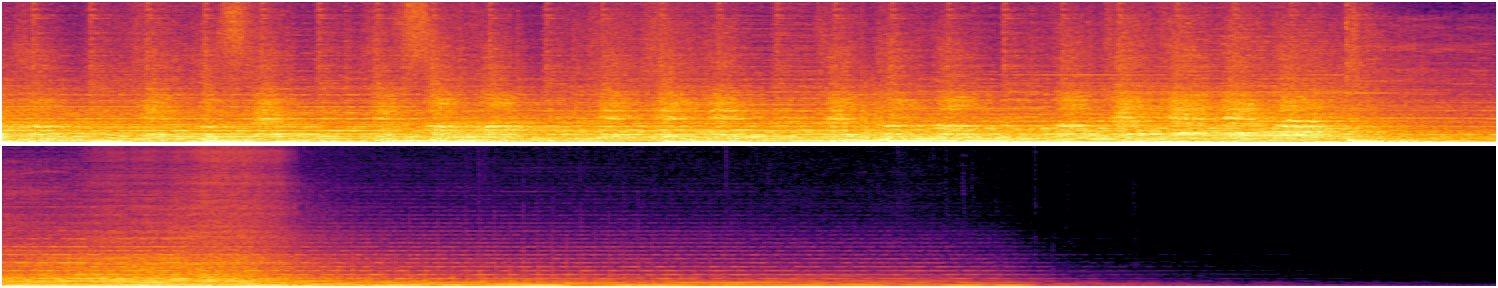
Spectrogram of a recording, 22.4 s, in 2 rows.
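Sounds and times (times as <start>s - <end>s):
gritty choir: 0.0s - 16.6s.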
